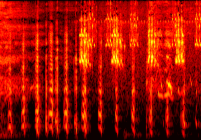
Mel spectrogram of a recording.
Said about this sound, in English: What's that? Crickets. No, that's a good joke. That was a good one. You don't have crickets after a good joke. Just after your jokes.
